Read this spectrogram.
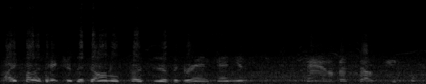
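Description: A man's voice: mid-range voice, fairly even intonation, normal speed, background noise. A man chatting casually as an amateur radio operator. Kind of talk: casual ham radio conversation.

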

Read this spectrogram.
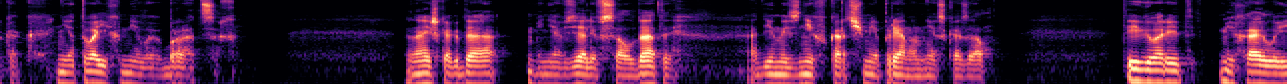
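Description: An actor playing a brooding, passionate gendarme and former lover with a menacing streak, in a radio drama. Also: male voice, sits low, steady tone, a little slow. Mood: bitter, passionate. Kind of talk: Soviet 1980s radio drama acting.

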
